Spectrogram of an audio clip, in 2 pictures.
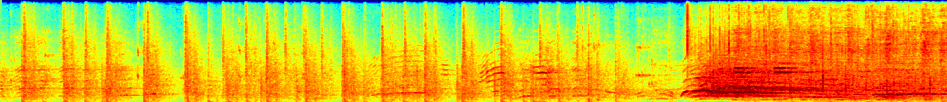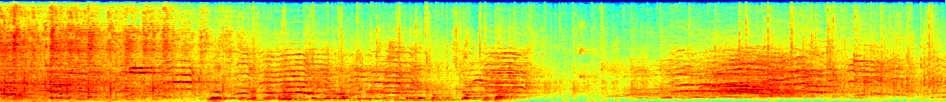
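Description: A handball bouncing on a sports-hall floor, repeated sharp knocks echoing in the hall. About eight and a half seconds in, a sudden loud burst of crowd cheering and music with deep bass notes starts, then dies away about ten seconds later.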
